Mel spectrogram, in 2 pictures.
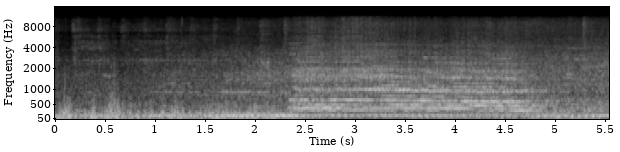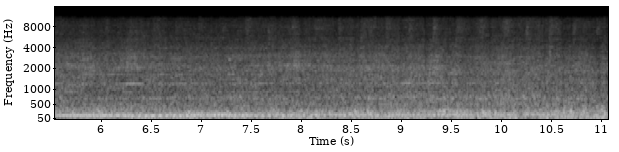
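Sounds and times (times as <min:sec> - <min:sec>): train rumbling over crossing: 0:00.0 - 0:11.0
train horn blast: 0:01.7 - 0:05.4.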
